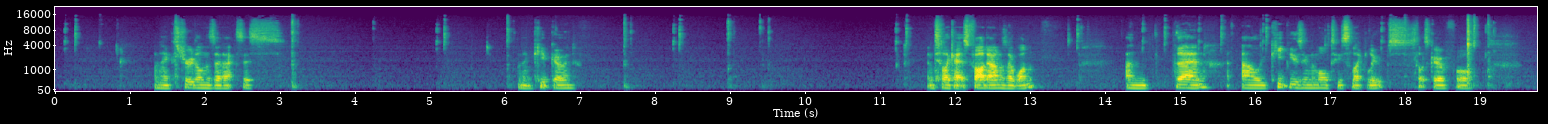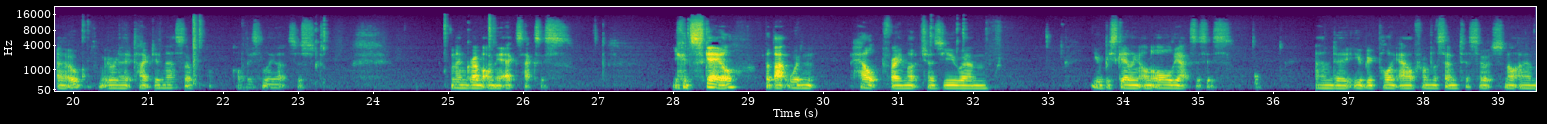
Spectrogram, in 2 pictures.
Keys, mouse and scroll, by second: 0.3 click, 1.7 e, 5.3 click, 6.1 e, 8.3 click, 9.1 e, 11.5 click, 11.9 middle click, 14.0-14.5 scroll up 2, 14.5 shift+middle click, 15.5 middle click, 16.3 right click, 16.5 right click, 17.7 shift+right click, 18.9 space, 21.7 space, 25.1 g, 28.2 click, 31.4 right click, 31.8 shift+right click.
